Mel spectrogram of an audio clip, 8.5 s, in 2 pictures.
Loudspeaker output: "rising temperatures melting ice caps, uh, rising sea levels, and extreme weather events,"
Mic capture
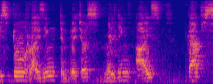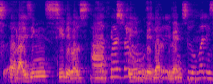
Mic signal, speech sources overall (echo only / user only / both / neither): both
